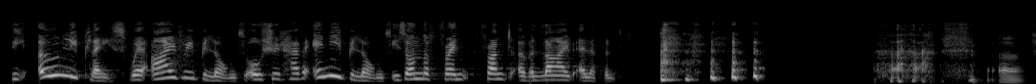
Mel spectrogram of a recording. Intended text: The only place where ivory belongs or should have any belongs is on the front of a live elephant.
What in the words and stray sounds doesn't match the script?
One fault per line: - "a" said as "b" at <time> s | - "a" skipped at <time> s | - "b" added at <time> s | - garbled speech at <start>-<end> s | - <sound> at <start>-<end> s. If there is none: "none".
- laugh at 6.6-7.7 s
- laugh at 8.7-10.3 s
